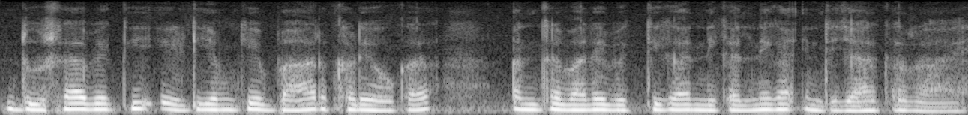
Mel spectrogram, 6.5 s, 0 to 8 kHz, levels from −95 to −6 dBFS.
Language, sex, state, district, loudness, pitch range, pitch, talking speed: Hindi, male, Bihar, West Champaran, -15 LUFS, 130-150 Hz, 140 Hz, 150 wpm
